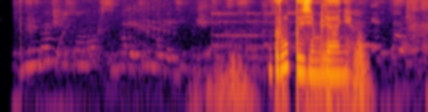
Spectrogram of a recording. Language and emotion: Russian, neutral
